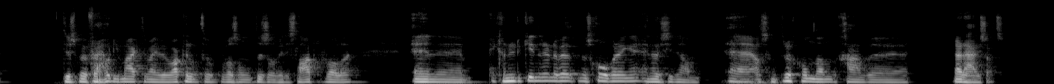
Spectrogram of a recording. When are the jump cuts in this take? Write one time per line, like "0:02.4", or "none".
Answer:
0:04.9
